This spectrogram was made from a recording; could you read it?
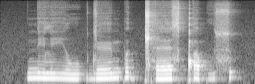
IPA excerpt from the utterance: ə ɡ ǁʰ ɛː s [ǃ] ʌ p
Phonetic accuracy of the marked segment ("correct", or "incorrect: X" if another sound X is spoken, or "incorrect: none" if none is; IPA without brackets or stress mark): correct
